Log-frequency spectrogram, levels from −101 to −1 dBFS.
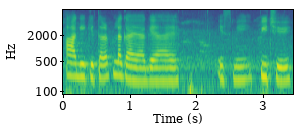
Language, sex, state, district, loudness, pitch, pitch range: Hindi, female, Bihar, Kaimur, -16 LUFS, 195 Hz, 180-215 Hz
